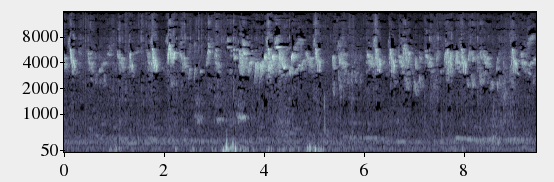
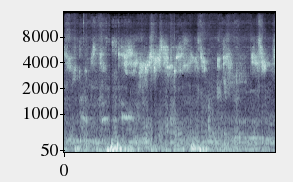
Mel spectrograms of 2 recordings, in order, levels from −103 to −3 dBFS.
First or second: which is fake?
second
